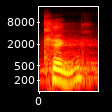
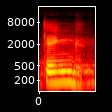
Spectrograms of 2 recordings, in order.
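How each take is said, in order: First: Standard pattern, with the k aspirated. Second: Pakistani accent, with the k unaspirated.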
